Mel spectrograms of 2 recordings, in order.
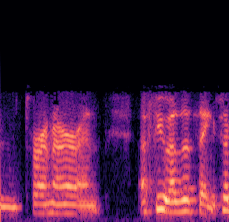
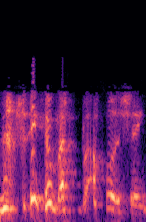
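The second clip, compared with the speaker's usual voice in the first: laughing; 6 semitones higher, 4 dB louder than usual. Real, not acted. Admitting ignorance, laughing.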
